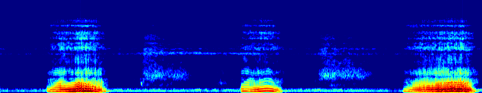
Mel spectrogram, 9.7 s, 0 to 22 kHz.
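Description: Loud, rattling snores on each breath in, with quieter breathing out between them, about 16 breaths a minute; snoring.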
